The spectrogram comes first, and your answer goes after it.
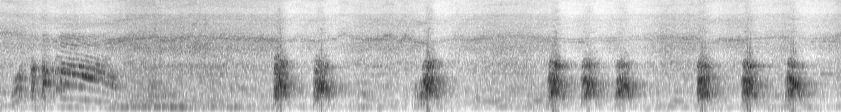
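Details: A dog confronting a drone starts with a wavering whine, then breaks into sharp barks in pairs and triplets, over a steady high hum.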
